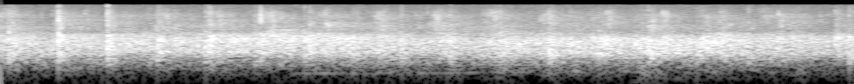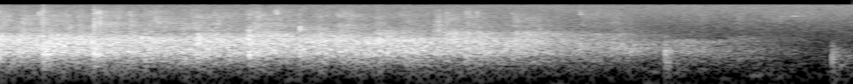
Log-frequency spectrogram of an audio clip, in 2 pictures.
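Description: Applause rings out in a large echoing hall and fades away.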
